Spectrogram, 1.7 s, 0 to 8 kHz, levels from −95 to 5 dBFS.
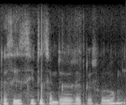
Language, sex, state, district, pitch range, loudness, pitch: Bengali, male, Tripura, West Tripura, 120-135 Hz, -23 LUFS, 125 Hz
